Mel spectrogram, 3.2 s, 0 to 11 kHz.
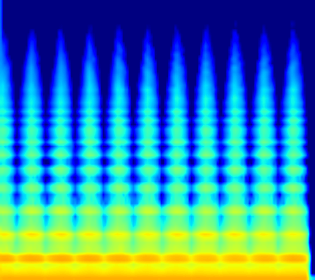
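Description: Speed garage synth bass holding a single F#2 root note for two bars, made in Ableton: a loud, thick, distorted tone with a fast rhythmic wobble pulsing about eight times, then cutting off abruptly.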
